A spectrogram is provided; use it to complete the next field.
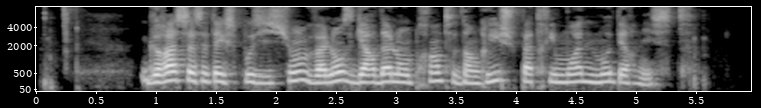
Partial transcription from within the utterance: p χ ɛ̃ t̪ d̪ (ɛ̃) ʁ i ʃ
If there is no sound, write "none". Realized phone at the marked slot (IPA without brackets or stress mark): ɛ̃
